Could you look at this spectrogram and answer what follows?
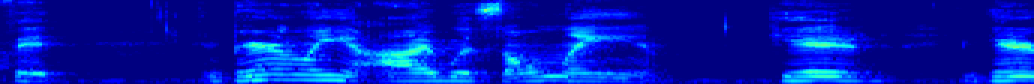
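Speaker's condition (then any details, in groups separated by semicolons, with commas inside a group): Disability causing slurred speech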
